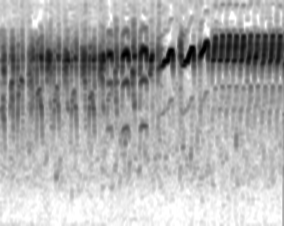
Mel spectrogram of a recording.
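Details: Caged sogon songbird delivering sharp trotol song: a quick run of varied chirps and falling slurs, a few upward-swinging whistles mid-phrase, then a fast even rattle of identical high notes to the end.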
